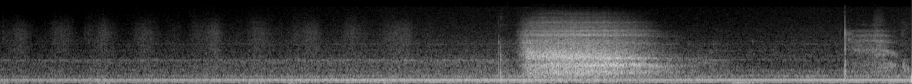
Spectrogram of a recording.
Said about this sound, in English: Nice breath in through the nose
